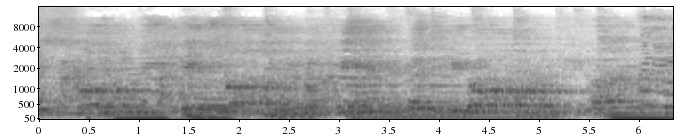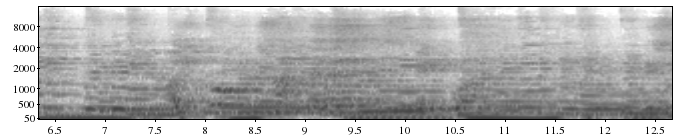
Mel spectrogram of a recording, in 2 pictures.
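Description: Live band playing a song with singing: guitars over bass notes held for a second or more at a time.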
